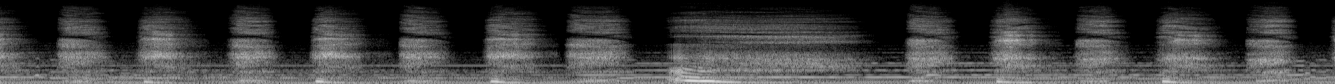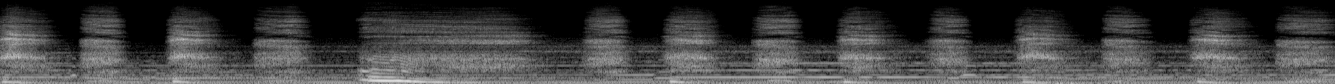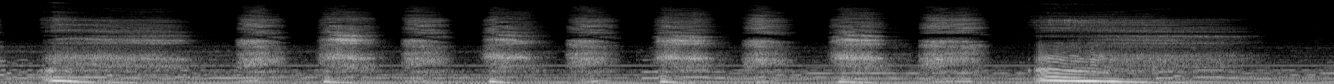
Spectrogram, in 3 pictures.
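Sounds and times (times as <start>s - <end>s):
rapid open-mouthed breathing during a guided breathing exercise: 0.0s - 40.0s
soft sustained musical drone: 0.0s - 40.0s.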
